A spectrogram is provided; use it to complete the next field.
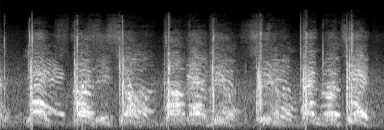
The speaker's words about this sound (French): le musée Mayol où une foule impressionnante s'est rassemblée. Les gens attendent avec impatience de redécouvrir l'œuvre de cet artiste subversif. Écoutez plutôt.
